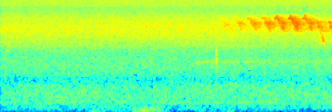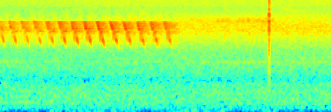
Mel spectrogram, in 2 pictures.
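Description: A small songbird sings a fast trill of rapidly repeated high notes, about three seconds long, that grows louder before stopping abruptly. There is a faint steady hiss throughout and a single sharp click near the end.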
